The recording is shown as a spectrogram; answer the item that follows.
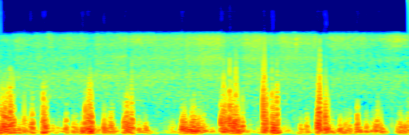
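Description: Wind buffeting the phone's microphone in rapid, irregular gusts.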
